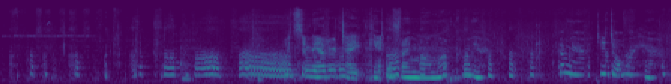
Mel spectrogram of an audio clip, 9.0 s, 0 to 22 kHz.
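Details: Two-week-old British Labrador Retriever puppies, seven in the litter, whelped May 30, 2013, indoors with their mother. Overlapping high wavering whimpers, squeals and grunts come in busy bursts, with a woman talking softly to them.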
